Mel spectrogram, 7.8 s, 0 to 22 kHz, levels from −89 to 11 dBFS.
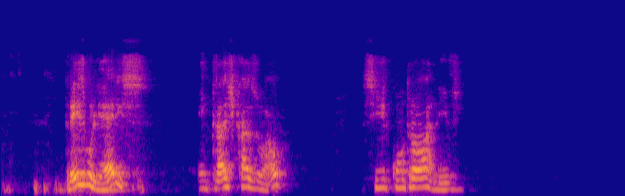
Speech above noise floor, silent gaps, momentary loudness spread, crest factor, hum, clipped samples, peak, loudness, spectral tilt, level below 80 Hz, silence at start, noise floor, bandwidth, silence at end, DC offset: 71 dB; none; 21 LU; 18 dB; none; under 0.1%; -2 dBFS; -18 LUFS; -7 dB/octave; -68 dBFS; 0.45 s; -89 dBFS; 7.2 kHz; 2.1 s; under 0.1%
